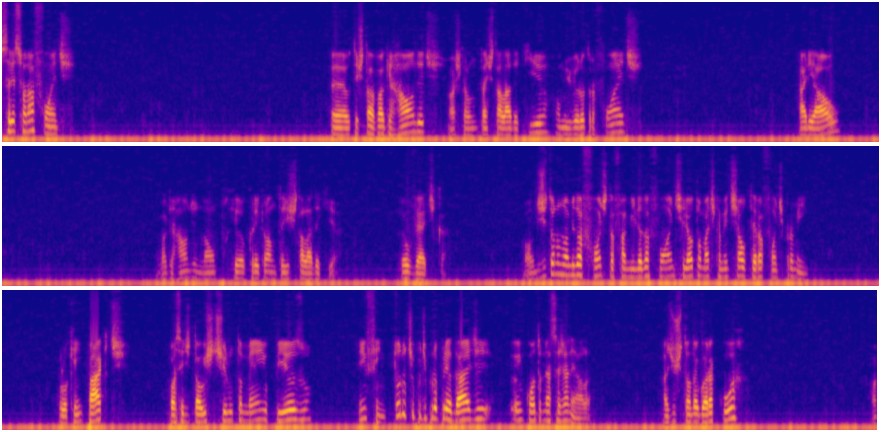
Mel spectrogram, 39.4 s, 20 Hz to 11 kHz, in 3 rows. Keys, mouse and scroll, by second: 1.1-2.0 drag, 2.2 click, 3.8 shift+v, 4.9 Caps_Lock, 5.8 g, 7.2-9.3 typing, 10.7 click, 11.3 click, 13.6-14.9 typing, 16.1 click, 17.1-18.1 typing, 20.1 BackSpace, 21.5-23.4 typing, 25.2 click, 26.6-28.4 typing, 31.2 click, 32.7-36.3 drag, 37.7-38.7 drag, 39.1-39.4 drag.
